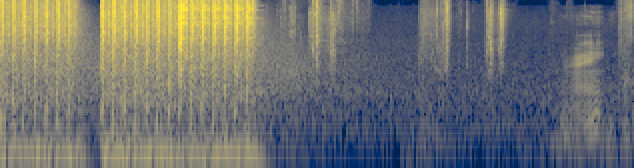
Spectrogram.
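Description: A video game produces loud rapid automatic gunfire in two dense bursts, followed by quieter scattered shots and ambient noise.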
